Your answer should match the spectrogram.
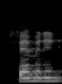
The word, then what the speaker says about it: feminine: Words ending in I N E can have different pronunciations. All of these have the sound in. Imagine, examine, engine, discipline, feminine, and masculine.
